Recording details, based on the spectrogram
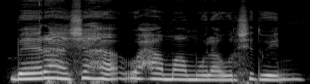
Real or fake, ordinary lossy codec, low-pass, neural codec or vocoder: real; none; none; none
